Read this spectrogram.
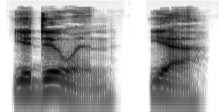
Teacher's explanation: Instead, you're going to hear, you doing, yeah. The word you is reduced to ya.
